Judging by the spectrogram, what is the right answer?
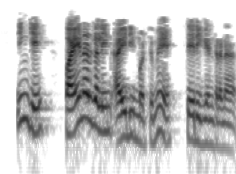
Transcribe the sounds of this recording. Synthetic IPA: ɪŋɡeː | pɐjɐnɐɾɣɐɭɪnʔɐ̰ɪɽimɐʈːɯmeːt̪ɛɾɪɣɪndrɐnɐ

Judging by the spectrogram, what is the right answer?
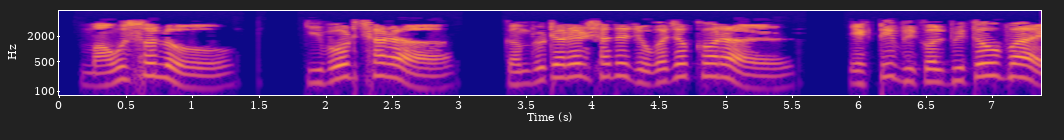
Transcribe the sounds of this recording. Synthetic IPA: mausɦolo | kiboɾɖt͡ɕʰaɾa | kəmpjuʈaɾeɾʃat̪ʰed͡ʑoɡad͡ʑoɡ̚kɔɾaɾ | ek̚ʈibikolp̬it̪opae

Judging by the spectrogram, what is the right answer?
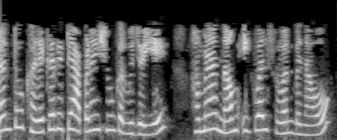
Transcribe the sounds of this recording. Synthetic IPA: əɾənt̪ukʰəɾekʰəɾːit̪eapəɳ̃eʃũkəɾʋũd͡ʒoie | həmɳ̃anəmikʋəlsʋənbənaʋo

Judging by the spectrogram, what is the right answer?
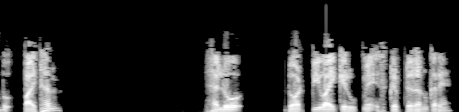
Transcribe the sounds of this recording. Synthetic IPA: bpaːɪt̪ʰən | hɛːloː | ɖɔːʈ̚piːʋaːikeɾuːpmḛ̃ʔɪ̰skɾɪp̚ʈɾənkɐɾẽː

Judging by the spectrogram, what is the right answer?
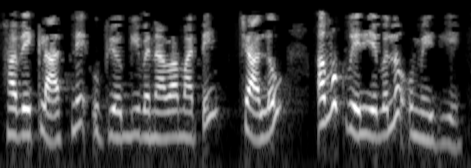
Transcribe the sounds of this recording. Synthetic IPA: həʋeklasneʔʊpjoɡibənaʋamaʈe | t͡ʃalo | əmukʋeɾiebəloʔʊmed̪ie

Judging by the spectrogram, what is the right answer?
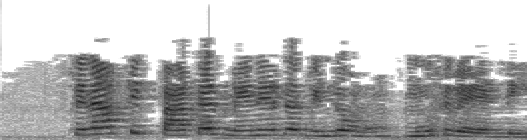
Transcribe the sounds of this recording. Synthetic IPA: sinaːp̚ʈik̚paːɾkeɖmeːneːd͡ʒɐɾʋiɳɖoːnumuːsiʋɛːjɐɳɖi

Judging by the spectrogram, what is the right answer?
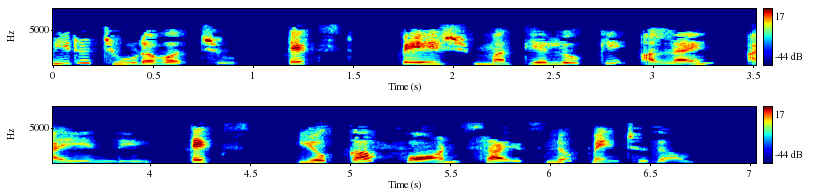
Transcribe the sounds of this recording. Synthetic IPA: miːɾut͡ʃuːɽɐʋɐt͡ʃːu | ʈe̞ksʈ | pe̞ːd͡ʒmɐd̪ʱjɐlo̞ːkiɐ̰lɐjnɐjind̪iʈe̞ksʈ̚ | jɔkːɐpʰaːnsɐjɖsnupe̞ɲt͡ʃud̪aːm

